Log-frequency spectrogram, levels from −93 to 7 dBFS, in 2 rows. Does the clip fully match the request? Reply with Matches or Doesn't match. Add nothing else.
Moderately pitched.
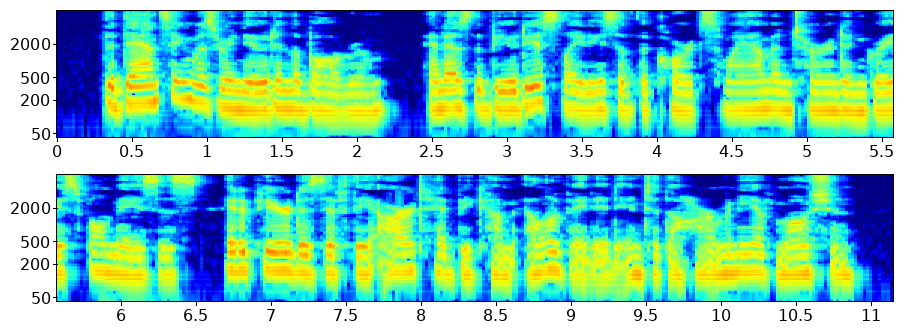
Matches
